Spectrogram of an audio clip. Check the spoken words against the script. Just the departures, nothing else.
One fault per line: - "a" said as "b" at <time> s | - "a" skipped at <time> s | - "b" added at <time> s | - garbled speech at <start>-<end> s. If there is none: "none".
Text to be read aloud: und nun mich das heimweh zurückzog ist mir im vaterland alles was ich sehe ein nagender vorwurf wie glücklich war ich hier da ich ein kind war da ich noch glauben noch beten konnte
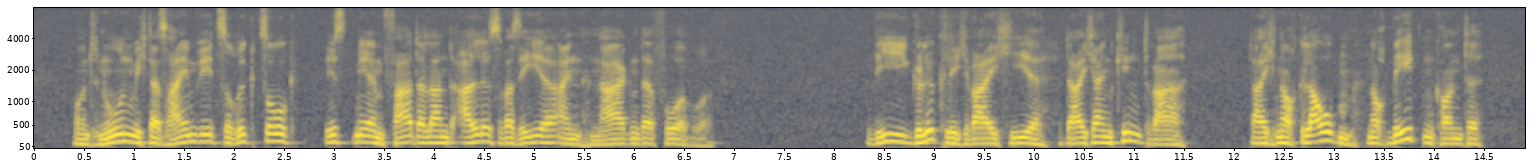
- "ich" skipped at 4.8 s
